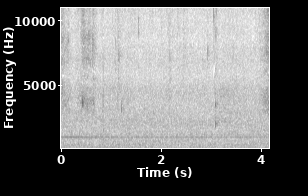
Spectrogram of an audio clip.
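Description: Soft wet chewing and small mouth clicks of someone eating fried instant noodles with shrimp, with a few faint sharp clicks, over a steady low hum and a faint steady whine.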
